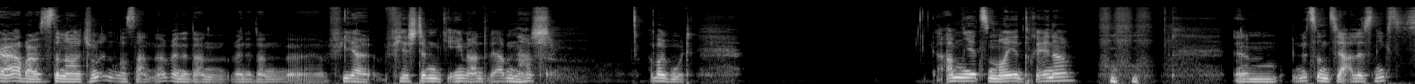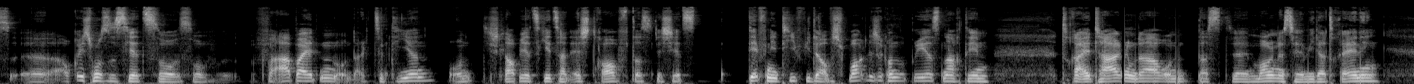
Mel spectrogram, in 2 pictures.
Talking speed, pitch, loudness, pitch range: 165 wpm, 145 Hz, -19 LUFS, 130-155 Hz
